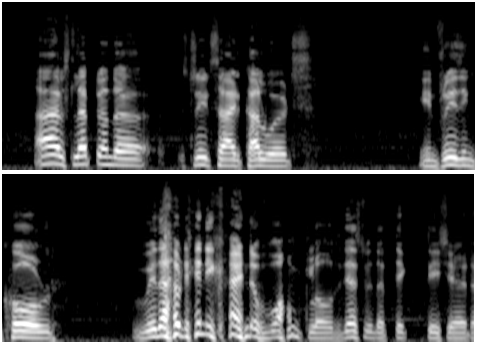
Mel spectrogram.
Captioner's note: laughs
